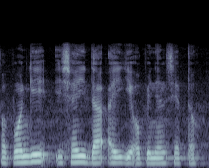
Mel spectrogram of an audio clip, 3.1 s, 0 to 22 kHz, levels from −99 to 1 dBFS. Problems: low volume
